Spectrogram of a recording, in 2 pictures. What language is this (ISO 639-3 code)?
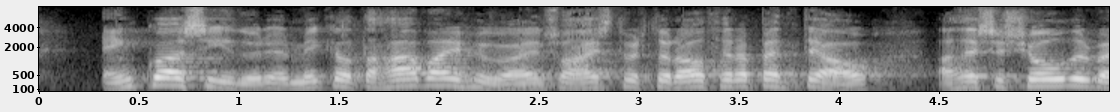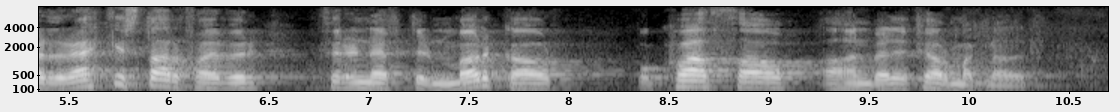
isl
